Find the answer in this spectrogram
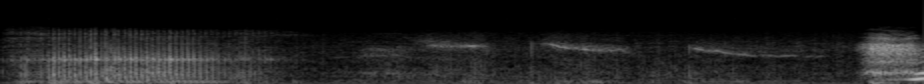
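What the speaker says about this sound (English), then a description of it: "Either stop snoring or cover your head with pillows." A loud, rasping snore lasting over a second, followed by quieter whistling, squeaky breaths and a sudden sharp noise at the end.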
